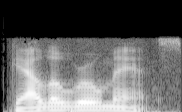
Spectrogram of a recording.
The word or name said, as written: Gallo-Romance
